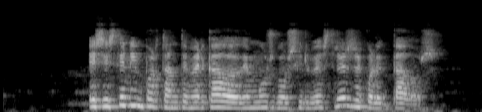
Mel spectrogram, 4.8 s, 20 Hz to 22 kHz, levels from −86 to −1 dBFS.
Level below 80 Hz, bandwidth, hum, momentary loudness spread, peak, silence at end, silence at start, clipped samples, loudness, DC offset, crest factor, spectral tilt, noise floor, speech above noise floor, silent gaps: -56 dBFS; 9.4 kHz; none; 9 LU; -8 dBFS; 0.45 s; 0.9 s; under 0.1%; -25 LUFS; under 0.1%; 18 dB; -4 dB/octave; -73 dBFS; 48 dB; none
